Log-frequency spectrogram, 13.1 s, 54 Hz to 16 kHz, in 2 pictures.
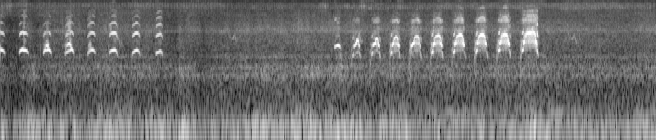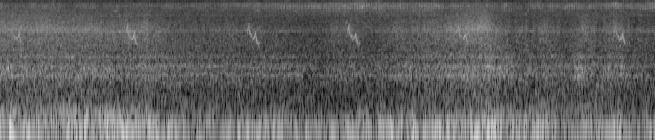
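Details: Osprey at a nest in Charlo, Montana, on 26 July 2018 in the late afternoon (17:00–18:00), one of a nesting pair, gives two bursts of about six then eight sharp, quick, slightly rising whistled chirps over low wind rumble.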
